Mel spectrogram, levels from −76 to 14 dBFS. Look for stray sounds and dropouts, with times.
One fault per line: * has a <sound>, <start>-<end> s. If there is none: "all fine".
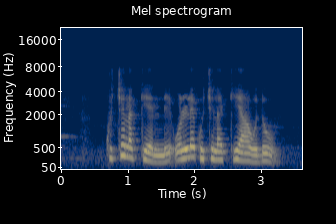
all fine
